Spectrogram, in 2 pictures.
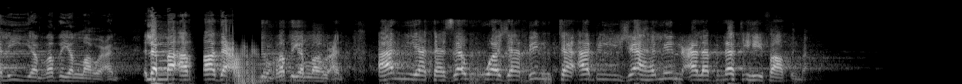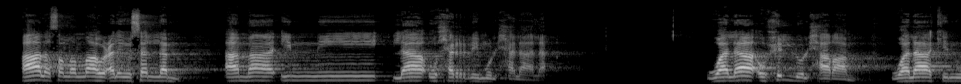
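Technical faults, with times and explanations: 1.89–2.06 s, call audio freeze: the sound stops moving forward for about 0.16 s. The last moment is stretched into a fading buzz for roughly 140 ms, then about 50 ms of silence, before the audio resumes exactly where it left off. Nothing is lost; a gap is inserted instead. This most likely comes from packets held up in transit, so the jitter buffer ran dry and the receiver filled the wait by continuing the final sound.
2.34–10.70 s, call bitrate drop: the encoder's rate falls from 128 kbps to about 9 kbps. It stays at the lowest point for about 3.7 s before climbing back. With so few bits the coding turns coarse and grainy, with a watery edge. The audio band also shrinks from 20 kHz to 8 kHz, so everything above that is gone and the sound becomes muffled and dull. This follows the call's bandwidth estimate collapsing and the encoder being told to spend far less.
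7.45–8.88 s, jitter buffer speed-up: the audio runs about 10% fast at unchanged pitch, sounding hurried for this stretch. The receiver's buffer held more audio than its target, so it trimmed short pitch-period slices over and over to pull the delay down. Roughly 150 ms is cut out in total. This overlaps the low-bitrate section, so the hurrying arrives on top of the already muffled, rough coding.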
